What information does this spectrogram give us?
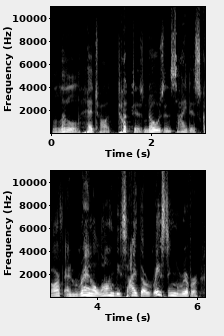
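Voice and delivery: plain reading voice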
